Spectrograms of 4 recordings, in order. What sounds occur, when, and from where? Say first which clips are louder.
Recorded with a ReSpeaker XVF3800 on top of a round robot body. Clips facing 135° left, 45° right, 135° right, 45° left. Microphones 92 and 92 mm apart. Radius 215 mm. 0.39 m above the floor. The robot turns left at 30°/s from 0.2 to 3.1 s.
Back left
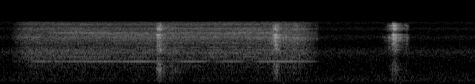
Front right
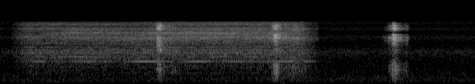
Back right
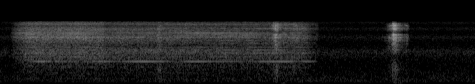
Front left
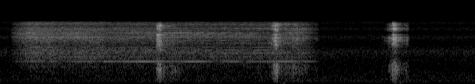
1.6 s a rattle: even, front left 4 dB; 50° left; by 4.1 s 5° left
